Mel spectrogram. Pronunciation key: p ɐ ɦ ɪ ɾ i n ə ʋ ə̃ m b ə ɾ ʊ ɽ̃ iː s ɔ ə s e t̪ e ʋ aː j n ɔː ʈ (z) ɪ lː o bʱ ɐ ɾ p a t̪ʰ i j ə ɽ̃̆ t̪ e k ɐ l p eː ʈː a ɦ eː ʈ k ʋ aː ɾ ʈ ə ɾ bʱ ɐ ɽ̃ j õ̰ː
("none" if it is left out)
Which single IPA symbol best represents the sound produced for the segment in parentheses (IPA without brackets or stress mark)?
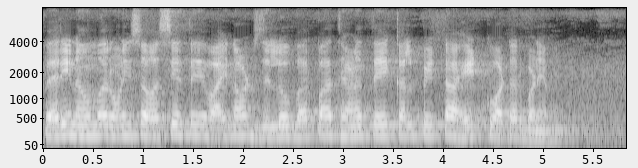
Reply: z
